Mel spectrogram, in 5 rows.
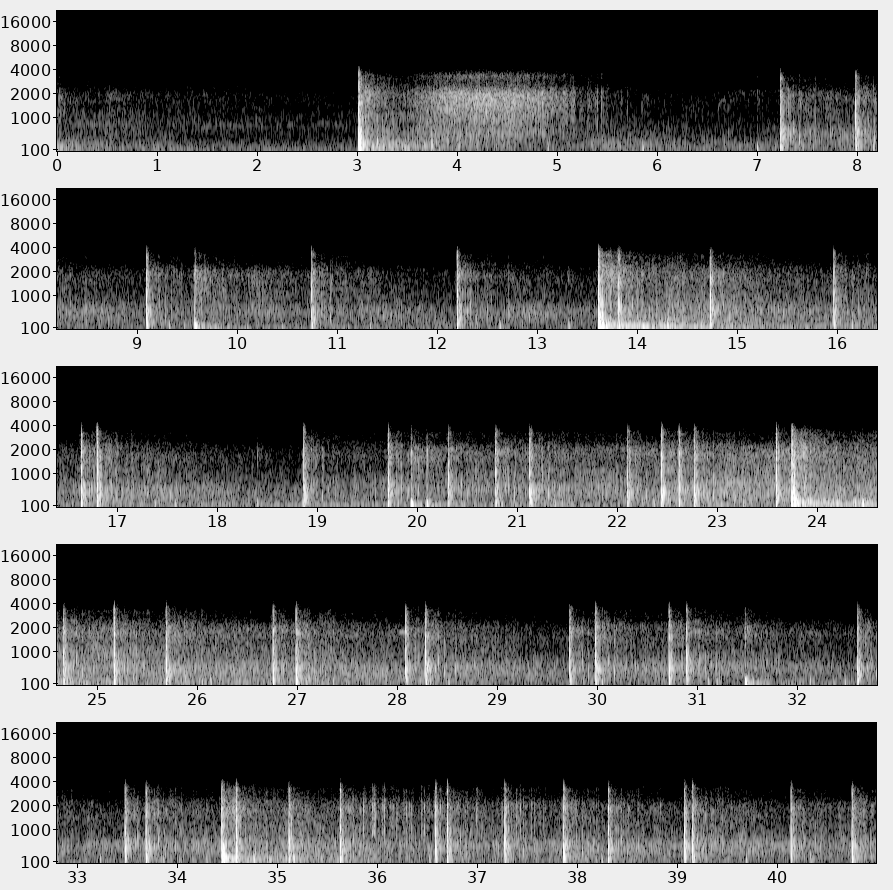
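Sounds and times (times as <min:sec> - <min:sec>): firework crackling: 0:03.0 - 0:06.1, 0:29.7 - 0:40.9.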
